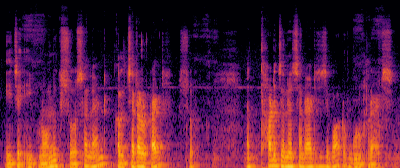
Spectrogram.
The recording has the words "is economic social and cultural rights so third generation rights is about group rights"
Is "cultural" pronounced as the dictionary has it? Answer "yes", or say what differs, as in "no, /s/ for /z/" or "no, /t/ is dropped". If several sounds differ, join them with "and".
yes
